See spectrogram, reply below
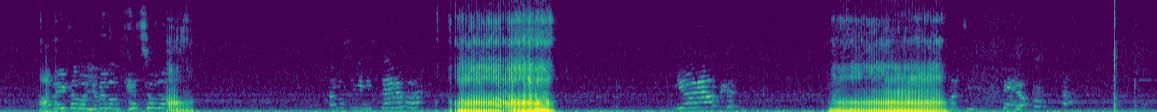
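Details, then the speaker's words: Sleeping Boston Terrier snoring: two loud, rattling snores about five seconds apart, with quieter whistly, snuffling breaths between them. "リーちゃん、ケリーちゃん、いびきうるさい。うるさいよ。"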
